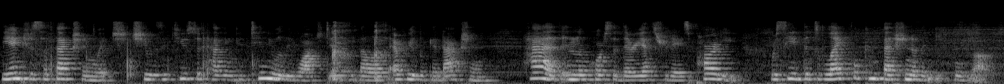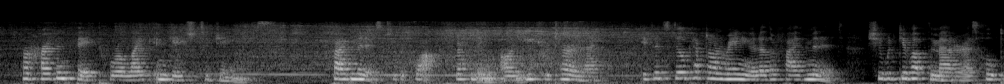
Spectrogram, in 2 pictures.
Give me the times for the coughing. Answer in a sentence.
You can hear the coughing from 3.3 to 3.9 s.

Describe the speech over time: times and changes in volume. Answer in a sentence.
You can hear the talking from 0.0 to 20.0 s, at a steady volume.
